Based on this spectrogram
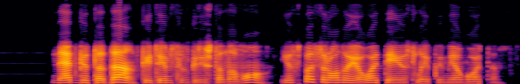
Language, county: Lithuanian, Marijampolė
